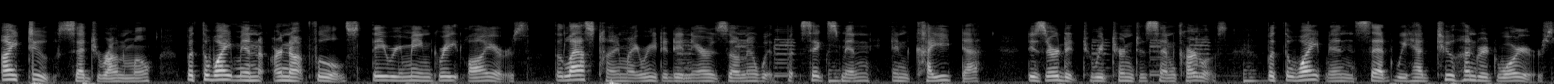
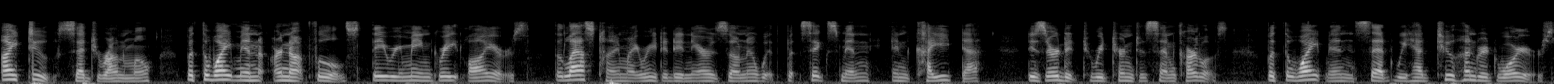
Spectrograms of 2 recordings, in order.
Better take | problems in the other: second | background sound (Electric guitar); 17 dB below the speech

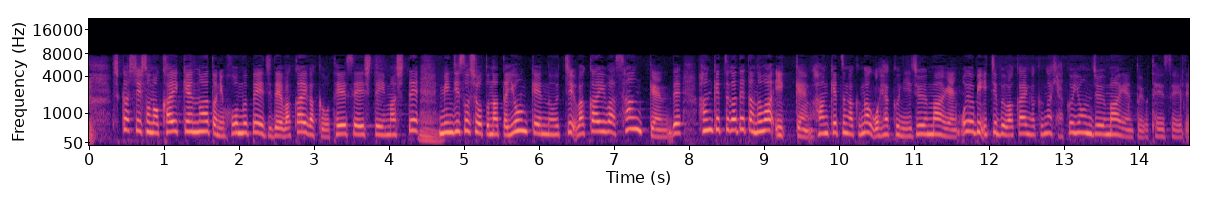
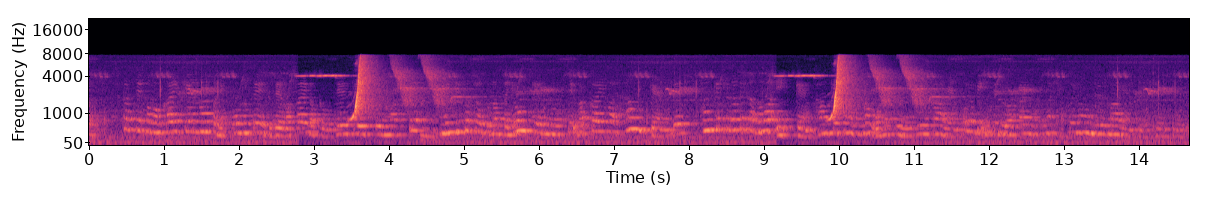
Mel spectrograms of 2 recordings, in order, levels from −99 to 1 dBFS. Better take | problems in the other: first | background sound (Bird); as loud as the speech // room echo; dies away in 2.2 s

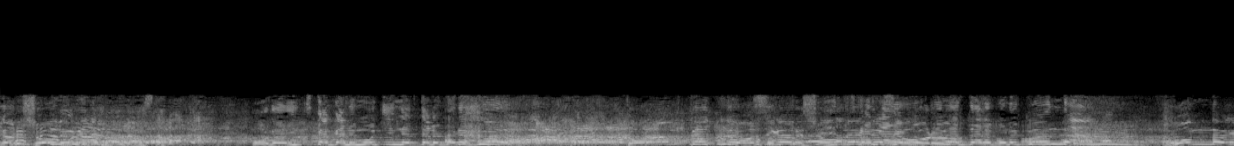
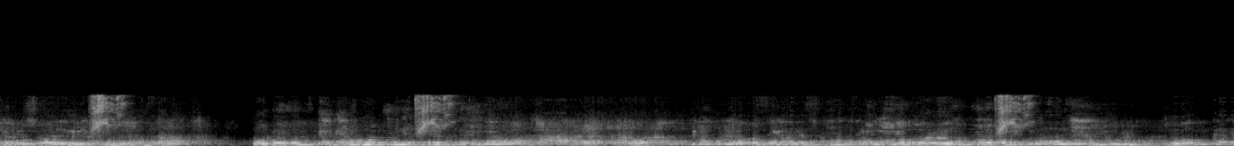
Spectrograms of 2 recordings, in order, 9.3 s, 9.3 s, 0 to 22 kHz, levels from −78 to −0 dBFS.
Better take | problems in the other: first | noise reduction (neural separator model SepFormer DNS4)

